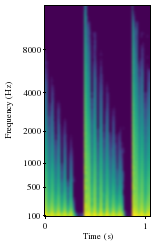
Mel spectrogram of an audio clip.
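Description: A thumpy, kick-like 808 bass from a music production hits twice, each note a punchy low thud that holds as a loud, steady bass tone without much pitch sweep.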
